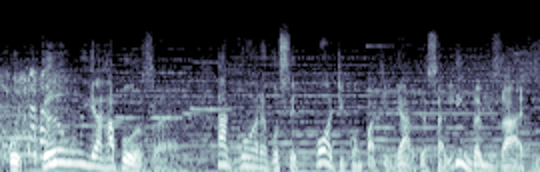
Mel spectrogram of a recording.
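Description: Speech moves at a moderate pace with music in the background. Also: man. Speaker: voice-over announcer. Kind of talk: movie trailer.

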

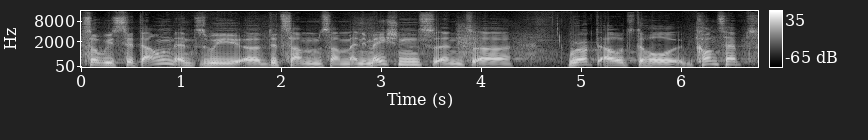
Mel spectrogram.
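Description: Light background noise sits under a man talking at a moderate speed. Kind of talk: interview answer. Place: workshop.

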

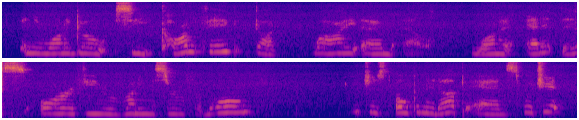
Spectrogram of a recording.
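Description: A woman's high voice at a fairly slow pace, with noticeable background noise. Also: fairly even intonation. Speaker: game server tutorial maker. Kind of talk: casual screen-recorded tutorial. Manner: hesitant, apologetic.

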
